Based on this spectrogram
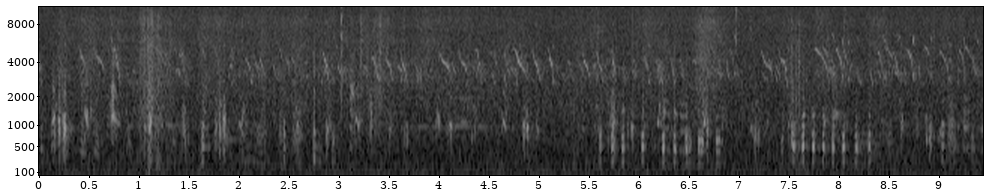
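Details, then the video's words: A flock of chickens gives many brief, clipped clucks, some in rapid runs of three to five, several hens calling over one another, with a few drawn-out tonal notes and a low steady background hiss. "Chicken Sounds Noises Hens Clucking Roosters Crowing"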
